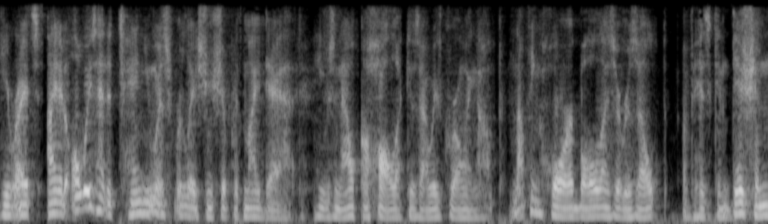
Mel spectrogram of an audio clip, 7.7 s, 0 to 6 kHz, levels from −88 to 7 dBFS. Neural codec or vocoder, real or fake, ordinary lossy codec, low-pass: codec, 16 kHz in and 24 kHz out, 2.2 kbps, FireRedTTS-2 codec; fake; AAC, 32 kbps; 5.4 kHz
